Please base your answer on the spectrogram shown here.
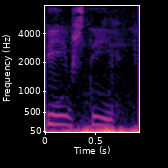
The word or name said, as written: bibyxtily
